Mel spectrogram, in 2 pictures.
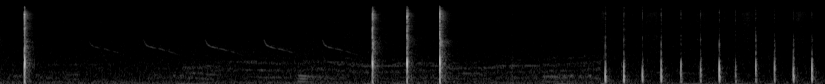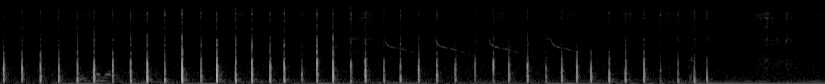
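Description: A small hand trowel tapping and patting a bed of sand: a few single taps at first, then from about six seconds in a quick run of crisp taps, about four a second, that stops shortly before the end. Faint high falling chirps sound twice in the background.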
